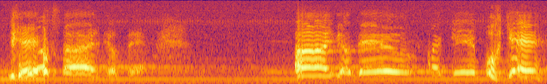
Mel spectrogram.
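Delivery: high, slow wailing cry; crying out to God. Retold or imitated.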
